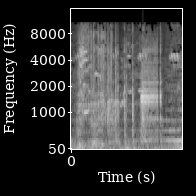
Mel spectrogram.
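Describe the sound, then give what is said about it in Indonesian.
A room door creaks open with rattling mechanical clicks and a short, strained creak in the middle, fairly loud and with no talk. “Aku langsung bangkit dan membuka pintu kamar,”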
